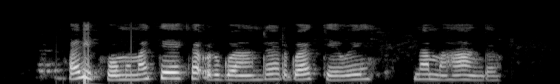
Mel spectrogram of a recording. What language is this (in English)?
Kinyarwanda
